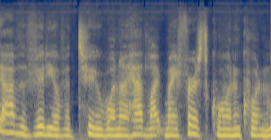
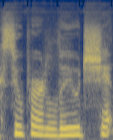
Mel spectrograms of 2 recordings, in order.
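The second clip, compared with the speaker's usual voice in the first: ordinary talk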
